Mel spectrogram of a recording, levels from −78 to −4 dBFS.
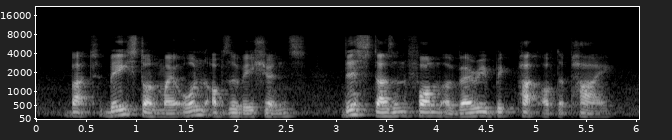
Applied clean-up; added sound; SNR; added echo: none; none; none; none.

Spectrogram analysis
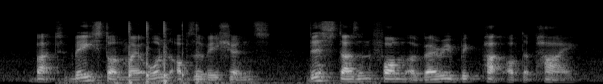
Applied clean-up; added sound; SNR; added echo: none; Tap; 10 dB; none.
